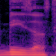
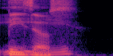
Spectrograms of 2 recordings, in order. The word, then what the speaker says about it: Bezos: But I hate the way you say his name, Bezos? By the way. Yeah. – Bezos. Is it Bezos? Bezos? Is there an A in there? – No. – Bezos? – Just B-E-Z-O-S. Bezos.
